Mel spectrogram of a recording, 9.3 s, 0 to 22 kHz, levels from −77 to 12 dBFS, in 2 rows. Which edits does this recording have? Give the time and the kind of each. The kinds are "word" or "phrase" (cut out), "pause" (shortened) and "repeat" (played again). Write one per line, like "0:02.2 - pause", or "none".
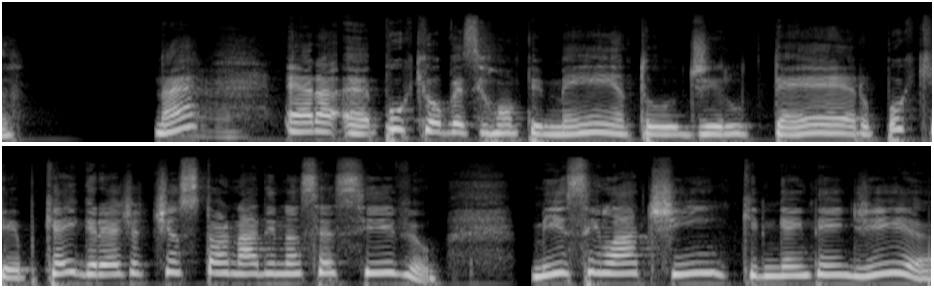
0:02.1 - word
